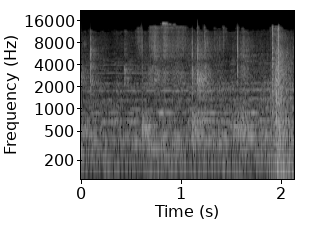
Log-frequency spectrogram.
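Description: High-heeled shoes stepping on a hard floor, a few sharp taps with the last one loudest near the end, over background music with held tones.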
